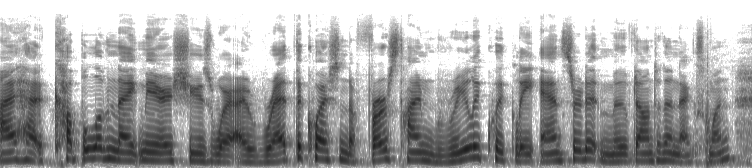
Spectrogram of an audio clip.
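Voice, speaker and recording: Speaking very fast with hardly any pauses, a woman holds a medium pitch with ordinary pitch variation. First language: not English. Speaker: IT certification trainer. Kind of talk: exam prep discussion. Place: studio. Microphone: lapel.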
